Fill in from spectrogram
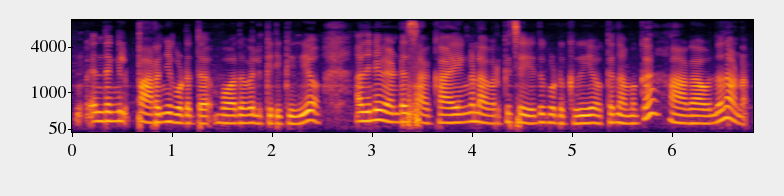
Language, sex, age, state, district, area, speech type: Malayalam, female, 60+, Kerala, Idukki, rural, spontaneous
